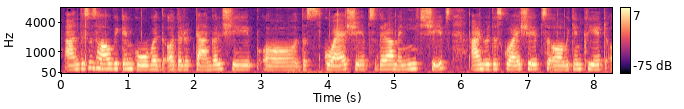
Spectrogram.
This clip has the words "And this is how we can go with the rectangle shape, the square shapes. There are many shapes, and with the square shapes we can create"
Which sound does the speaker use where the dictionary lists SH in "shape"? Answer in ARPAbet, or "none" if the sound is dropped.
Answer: SH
